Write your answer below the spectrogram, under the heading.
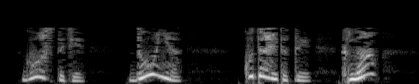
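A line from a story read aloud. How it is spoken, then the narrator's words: Surprised joyful exclamation. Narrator (Russian): воскликнула она, удивившись и обрадовавшись в одно и то же время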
